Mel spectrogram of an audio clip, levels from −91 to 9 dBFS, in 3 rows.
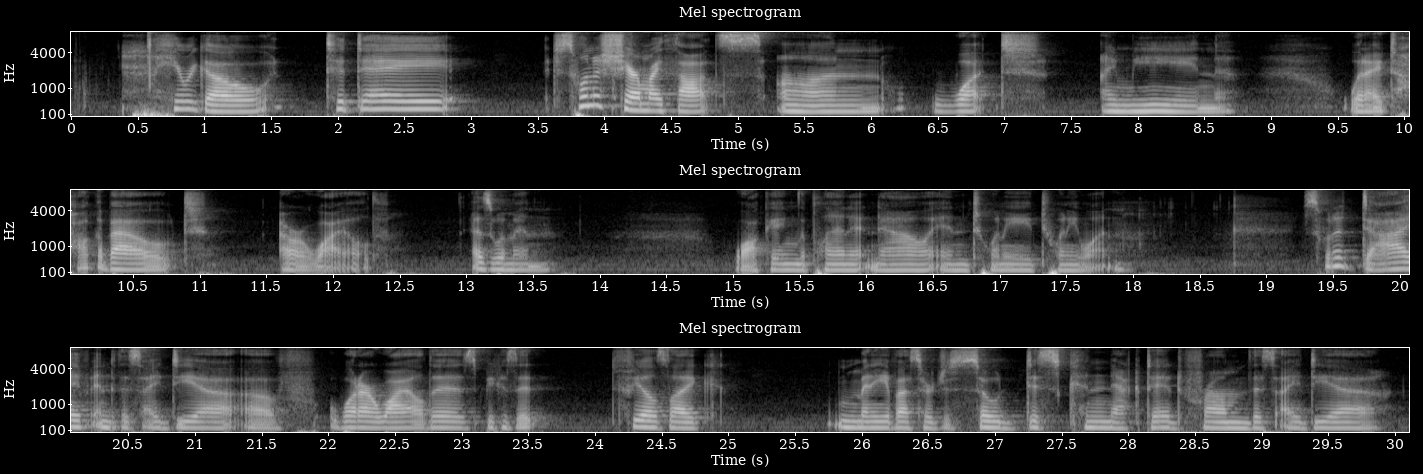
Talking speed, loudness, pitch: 110 wpm, -21 LUFS, 160 Hz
